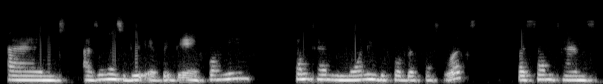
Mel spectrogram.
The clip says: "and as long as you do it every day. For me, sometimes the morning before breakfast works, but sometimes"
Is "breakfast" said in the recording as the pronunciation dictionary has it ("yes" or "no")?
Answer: no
